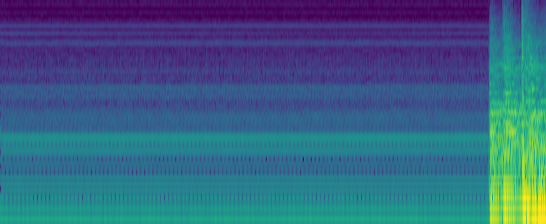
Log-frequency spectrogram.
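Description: A steady electrical hum with its overtones in the broadcast audio. Loud music cuts in suddenly just before the end.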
